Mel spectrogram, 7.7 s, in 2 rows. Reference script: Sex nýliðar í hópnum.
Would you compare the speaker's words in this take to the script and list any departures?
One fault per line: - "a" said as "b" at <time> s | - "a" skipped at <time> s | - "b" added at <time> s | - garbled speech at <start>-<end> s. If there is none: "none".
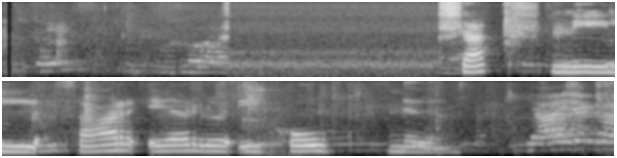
- "eru" added at 4.8 s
